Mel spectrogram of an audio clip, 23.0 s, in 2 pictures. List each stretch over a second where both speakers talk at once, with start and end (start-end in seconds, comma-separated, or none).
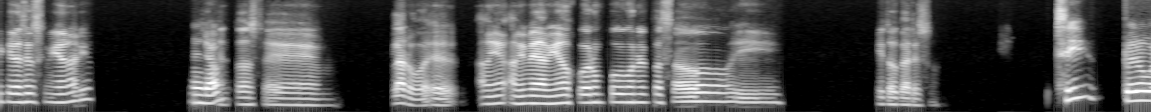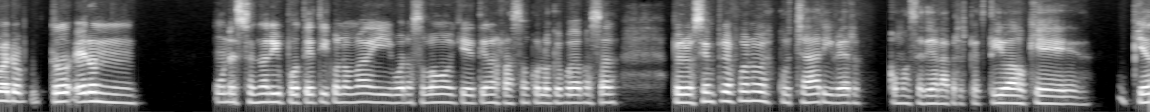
none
